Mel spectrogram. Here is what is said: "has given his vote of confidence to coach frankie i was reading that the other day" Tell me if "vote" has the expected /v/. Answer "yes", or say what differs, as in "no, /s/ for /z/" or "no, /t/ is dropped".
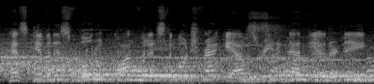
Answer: no, /f/ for /v/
